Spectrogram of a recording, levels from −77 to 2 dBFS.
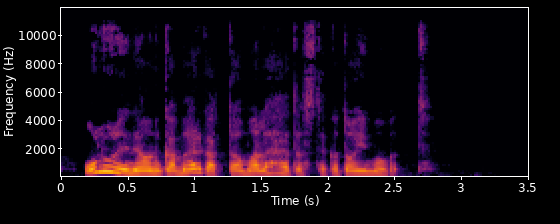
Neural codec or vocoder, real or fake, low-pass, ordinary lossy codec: none; real; 10.8 kHz; AAC, 64 kbps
